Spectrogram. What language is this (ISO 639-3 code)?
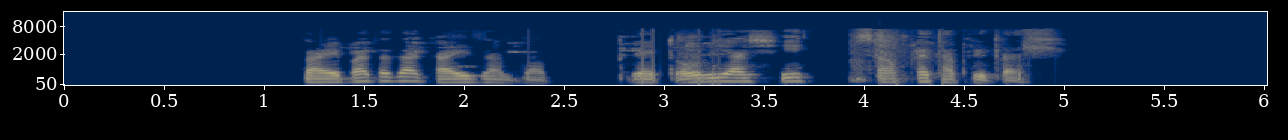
kat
